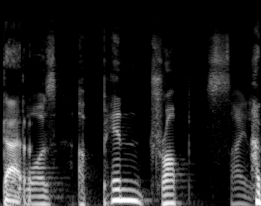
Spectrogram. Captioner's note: Hablando idioma extranjero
